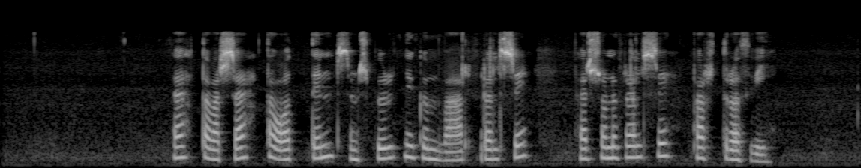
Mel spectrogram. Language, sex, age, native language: Icelandic, female, 30-39, Icelandic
